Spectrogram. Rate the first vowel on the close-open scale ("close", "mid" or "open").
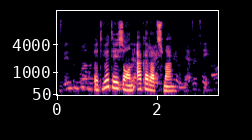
mid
